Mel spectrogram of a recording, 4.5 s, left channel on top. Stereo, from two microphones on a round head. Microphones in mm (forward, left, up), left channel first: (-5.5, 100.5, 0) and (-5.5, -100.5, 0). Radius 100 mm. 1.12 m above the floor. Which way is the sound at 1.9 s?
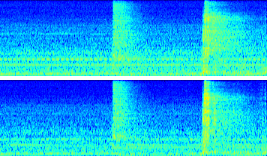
20° right (ahead or behind).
